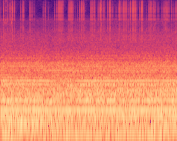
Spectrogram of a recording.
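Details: Subaru, while driving: a steady, very low, constant whir under the road noise that builds with acceleration and rises and falls with tire speed, not gearbox; owner believes a bad wheel bearing, after first suspecting the gearbox or rear differential.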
